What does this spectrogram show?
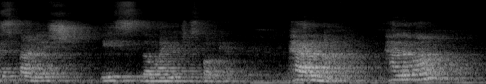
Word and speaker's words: Panama: Panama, Panama, Panama is like Canada, very similar in pronunciation, and we have Panamanian is the mononym or nationality, Panamanian, and Spanish the spoken language.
